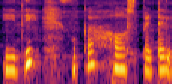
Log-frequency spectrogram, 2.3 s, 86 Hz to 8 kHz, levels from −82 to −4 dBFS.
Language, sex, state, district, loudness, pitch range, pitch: Telugu, female, Andhra Pradesh, Annamaya, -18 LUFS, 190-240 Hz, 195 Hz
